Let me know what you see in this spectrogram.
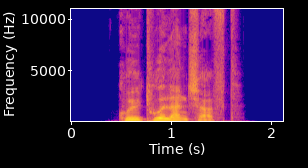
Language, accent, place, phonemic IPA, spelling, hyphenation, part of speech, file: German, Germany, Berlin, /kʊlˈtuːɐ̯.lant.ʃaft/, Kulturlandschaft, Kul‧tur‧land‧schaft, noun, De-Kulturlandschaft.ogg
- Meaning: cultural landscape (landscape designed and created intentionally by man)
